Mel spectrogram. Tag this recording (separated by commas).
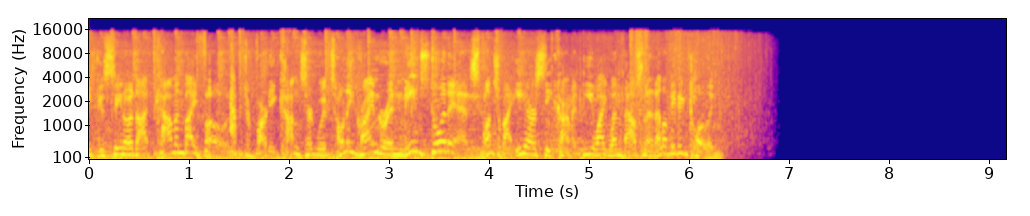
Gurgling, Speech, Music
